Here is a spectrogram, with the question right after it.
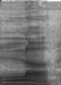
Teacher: जिसके उच्चारण में हवा जीभ के अगल बगल से निकले, तो इसे हम पार्श्विक कहते हैं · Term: पार्श्विक व्यंजन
